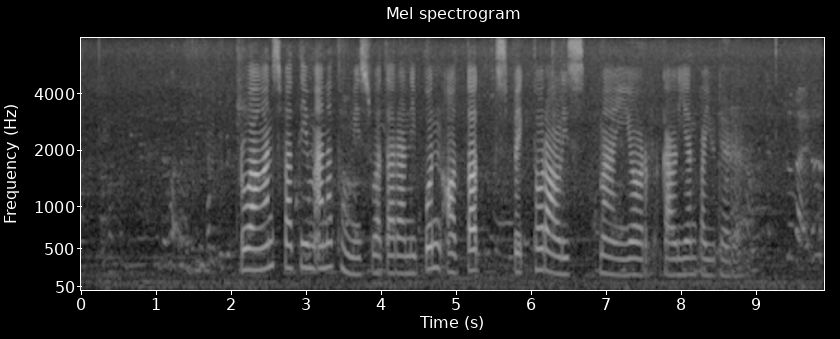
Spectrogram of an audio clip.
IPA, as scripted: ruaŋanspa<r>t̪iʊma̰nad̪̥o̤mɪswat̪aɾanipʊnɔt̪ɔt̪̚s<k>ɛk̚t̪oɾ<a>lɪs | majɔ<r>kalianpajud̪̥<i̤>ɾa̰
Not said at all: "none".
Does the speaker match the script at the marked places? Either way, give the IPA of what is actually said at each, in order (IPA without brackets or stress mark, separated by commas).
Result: none, p, a, r, a̤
